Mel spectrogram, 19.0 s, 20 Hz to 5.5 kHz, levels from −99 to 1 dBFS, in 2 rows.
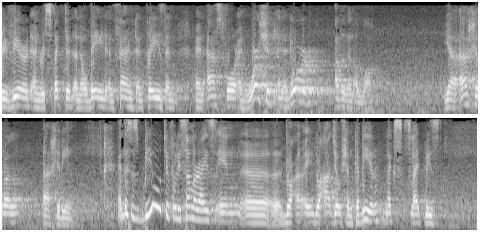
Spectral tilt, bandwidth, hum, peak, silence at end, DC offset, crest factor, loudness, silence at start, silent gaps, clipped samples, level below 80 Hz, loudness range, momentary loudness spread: -6 dB/octave; 5.4 kHz; none; 0 dBFS; 0 s; under 0.1%; 10 dB; -11 LUFS; 0 s; none; 0.4%; -44 dBFS; 4 LU; 16 LU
